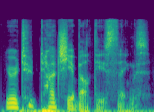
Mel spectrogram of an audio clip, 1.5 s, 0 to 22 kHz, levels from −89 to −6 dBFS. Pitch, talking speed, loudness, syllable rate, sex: 110 Hz, 270 wpm, -18 LUFS, 7.9 syllables/s, male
